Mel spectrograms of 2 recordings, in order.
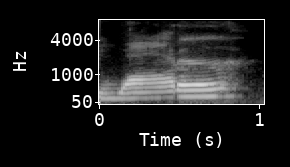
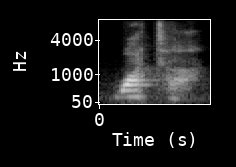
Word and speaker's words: water: going to be so you can say it in American English which is going to be water or in British English which is water water depends on what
